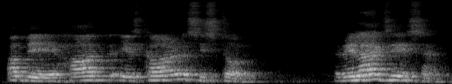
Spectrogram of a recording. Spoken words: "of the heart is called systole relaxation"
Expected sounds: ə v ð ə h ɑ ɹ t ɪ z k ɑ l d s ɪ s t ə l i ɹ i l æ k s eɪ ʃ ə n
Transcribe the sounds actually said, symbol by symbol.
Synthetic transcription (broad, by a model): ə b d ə h ɑ ɹ t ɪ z k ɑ n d s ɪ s t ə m ɹ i l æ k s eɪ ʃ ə n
